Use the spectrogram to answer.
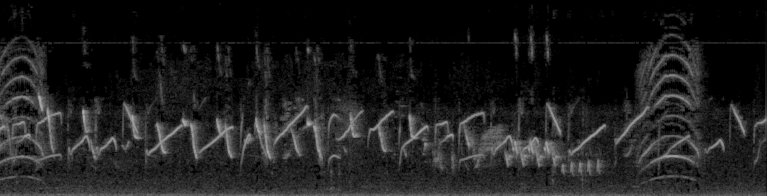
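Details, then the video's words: Recorded with nature sounds to stir male seedeaters, a calling female gives quick, thin rising and falling whistled notes in a busy chatter. A short dry trill and ringing calls from another bird come near the end. "fêmea chamando com som de natureza esquente já seu coleiro ou papa capim"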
